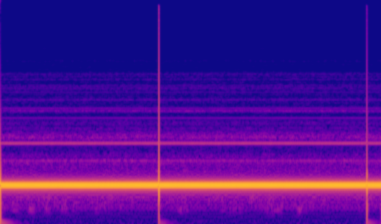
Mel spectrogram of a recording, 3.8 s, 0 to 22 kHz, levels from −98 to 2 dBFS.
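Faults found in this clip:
Damaged data in a compressed stream at 1.58 s. Brief blip in the music. Decoder side. Corrupt bytes in a frame, so the decoder misreads it, loses sync and hunts for the next frame header.

Damaged data in a compressed stream again at 3.66 s. Same short blip. Same component. Another bad frame forces a resync, so the fault recurs rather than being a single glitch.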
